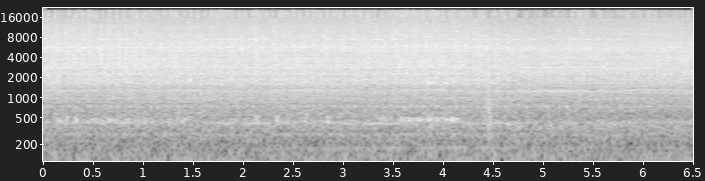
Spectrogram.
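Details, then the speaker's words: Volvo during a BG engine performance treatment; light fast tick around three or four per second over a steady idle; persistent tick, cause not pinned down. "Car is idling at 400 RPMs. So, let's take a listen and look outside to see what we got. Hands are blowing. Tickwise is still there."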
